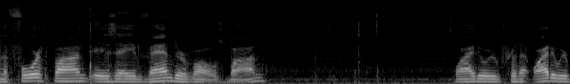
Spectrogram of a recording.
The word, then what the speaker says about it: van der Waals: And the fourth bond is a van der Waals bond. Why do we pronounce that van der Waals? Because it's in Dutch and the W is pronounced V.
